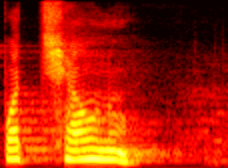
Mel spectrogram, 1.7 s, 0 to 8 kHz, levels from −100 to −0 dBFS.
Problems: background sounds at intervals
